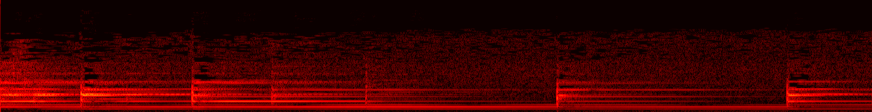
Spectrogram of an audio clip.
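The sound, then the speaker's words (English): Huge iron church bells struck several times at irregular intervals, each strike ringing on with long, overlapping, resonant tones that blend into a continuous hum. No voices are heard. “It's huge iron bells.”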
